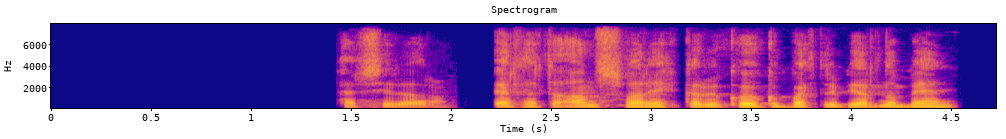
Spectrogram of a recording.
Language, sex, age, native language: Icelandic, male, 40-49, Icelandic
